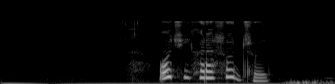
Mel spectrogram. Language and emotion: Russian, positive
